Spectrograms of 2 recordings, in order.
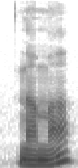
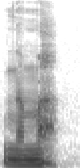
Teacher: at the end of Nama is actually a visarga, which forces the air out. So it's not Nama, it's Nama.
